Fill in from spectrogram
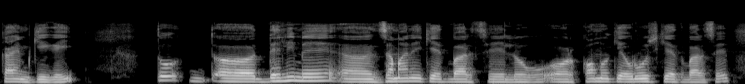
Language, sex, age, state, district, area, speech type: Urdu, male, 30-45, Delhi, South Delhi, urban, spontaneous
